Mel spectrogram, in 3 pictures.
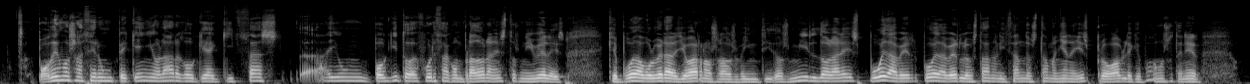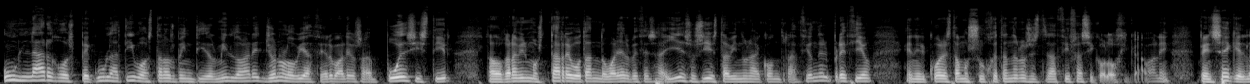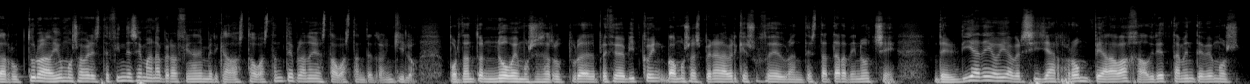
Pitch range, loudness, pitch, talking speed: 125-150 Hz, -19 LUFS, 135 Hz, 235 wpm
